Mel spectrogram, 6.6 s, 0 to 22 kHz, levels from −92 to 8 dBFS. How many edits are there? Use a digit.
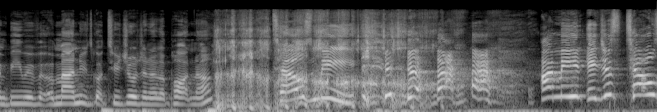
0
